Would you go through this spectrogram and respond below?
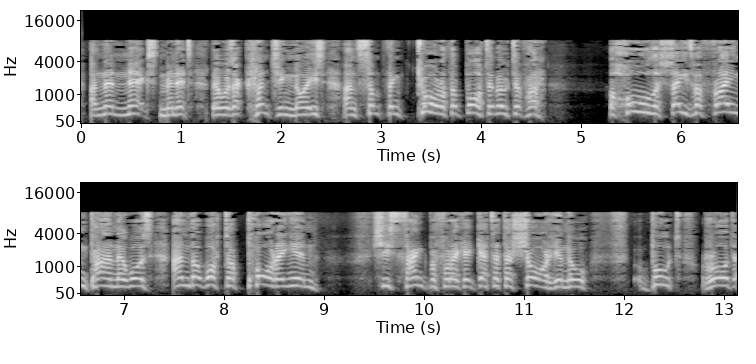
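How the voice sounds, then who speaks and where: A man reading an audiobook voices a soaked, shaken Scottish postman in an excited, pleading tone. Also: no echo. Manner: excitable, breathless, high-pitched pleading.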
